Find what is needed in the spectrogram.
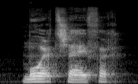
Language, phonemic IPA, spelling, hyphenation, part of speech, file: Dutch, /ˈmoːrtˌsɛi̯.fər/, moordcijfer, moord‧cij‧fer, noun, Nl-moordcijfer.ogg
- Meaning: murder rate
